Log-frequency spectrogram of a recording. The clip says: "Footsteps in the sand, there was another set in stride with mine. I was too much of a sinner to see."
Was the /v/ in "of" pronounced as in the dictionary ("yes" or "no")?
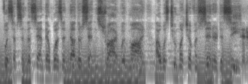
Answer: yes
